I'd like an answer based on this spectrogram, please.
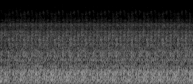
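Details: VW Caddy 1.6 TDI at warming idle after injector replacement and coding, two new and two old injectors: diesel clatters unevenly with lumpy pulses, rough running from injector quantity deviation.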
